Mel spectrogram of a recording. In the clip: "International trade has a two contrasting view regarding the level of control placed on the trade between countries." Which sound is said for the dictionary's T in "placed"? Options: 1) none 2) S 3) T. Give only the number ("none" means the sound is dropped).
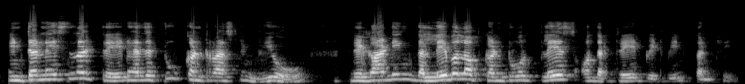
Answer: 1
